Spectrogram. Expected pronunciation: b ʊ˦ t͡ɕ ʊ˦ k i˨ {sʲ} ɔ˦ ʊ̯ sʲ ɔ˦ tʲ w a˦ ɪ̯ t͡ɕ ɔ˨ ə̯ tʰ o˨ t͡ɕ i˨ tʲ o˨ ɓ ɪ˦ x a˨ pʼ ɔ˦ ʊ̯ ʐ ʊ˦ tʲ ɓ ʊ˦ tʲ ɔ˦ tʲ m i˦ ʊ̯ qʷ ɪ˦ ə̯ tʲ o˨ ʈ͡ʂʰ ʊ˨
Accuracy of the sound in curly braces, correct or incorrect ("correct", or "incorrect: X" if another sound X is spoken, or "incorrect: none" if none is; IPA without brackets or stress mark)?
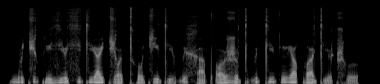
incorrect: zʲ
